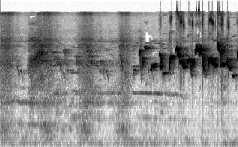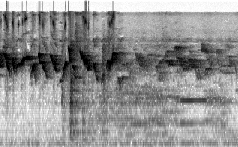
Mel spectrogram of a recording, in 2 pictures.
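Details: Lemon-bellied white-eye, a Lombok male used as a trigger for caged males. Soft clicks give way to a bright, high, twittering run of quick rising-and-falling notes for about three seconds, then quieter chirps over a faint low hum.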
